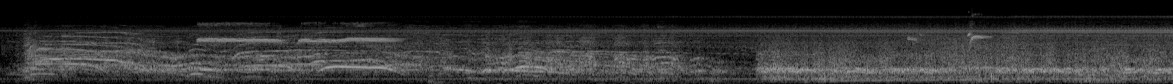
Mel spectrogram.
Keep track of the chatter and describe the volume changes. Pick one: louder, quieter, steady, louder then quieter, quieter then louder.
steady.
